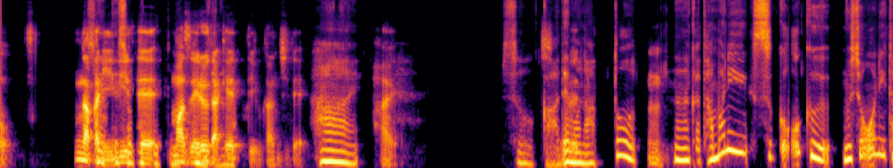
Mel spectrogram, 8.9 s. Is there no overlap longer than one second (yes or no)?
no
